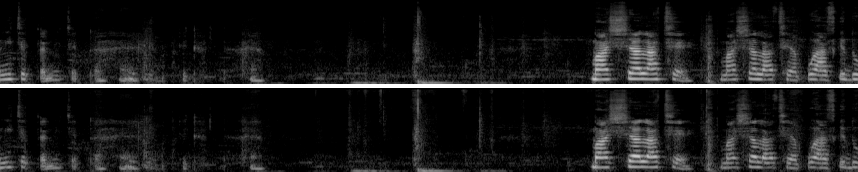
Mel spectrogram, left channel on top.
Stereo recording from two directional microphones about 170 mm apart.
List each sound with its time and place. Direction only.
0.0 s speech: 35° left (ahead or behind)
5.9 s speech: 30° left (ahead or behind)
